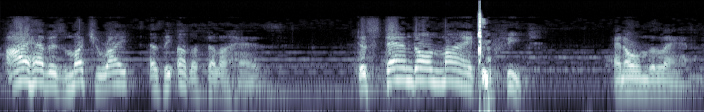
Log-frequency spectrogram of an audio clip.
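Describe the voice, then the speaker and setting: Earnest young busboy poet, expressive, muffled. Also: male voice, on the high side, unhurried, faint music behind. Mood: impassioned, declaiming. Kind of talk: old-time radio drama acting. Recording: muffled vintage radio recording.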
